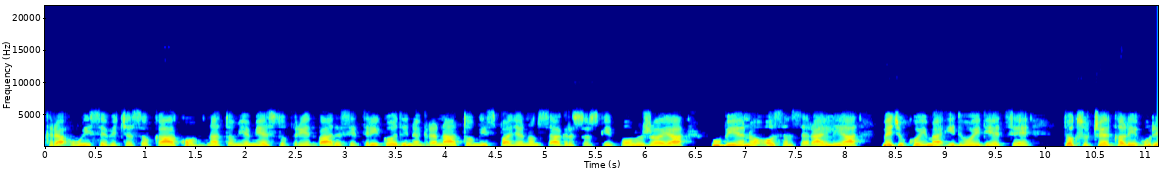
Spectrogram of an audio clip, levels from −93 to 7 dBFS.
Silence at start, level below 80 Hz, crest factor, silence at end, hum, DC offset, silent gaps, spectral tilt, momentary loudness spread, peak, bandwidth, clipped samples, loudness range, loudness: 0 s; -66 dBFS; 16 dB; 0 s; none; under 0.1%; 10.11-10.17 s; -4 dB/octave; 7 LU; -14 dBFS; 5.8 kHz; under 0.1%; 2 LU; -30 LUFS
